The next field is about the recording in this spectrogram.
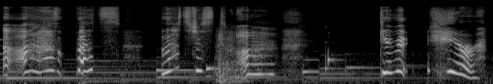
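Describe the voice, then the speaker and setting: A woman playing a gentle, dutiful young priestess and leader in a video game, speaking in a soft, breathy, measured way. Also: extremely high pitch, big pitch swings, full character voice. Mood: flustered. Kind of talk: video game character acting. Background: music.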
